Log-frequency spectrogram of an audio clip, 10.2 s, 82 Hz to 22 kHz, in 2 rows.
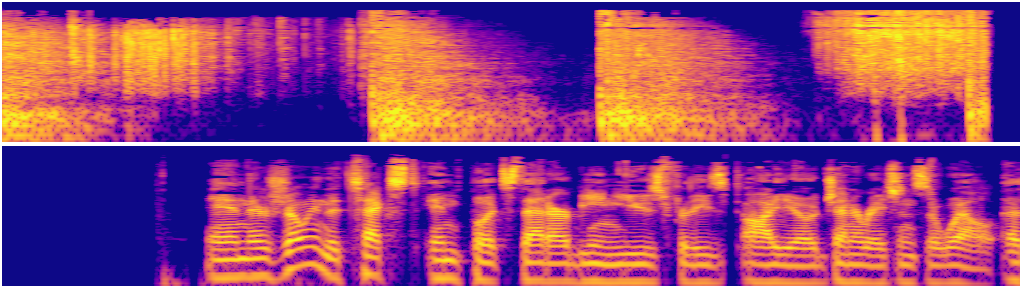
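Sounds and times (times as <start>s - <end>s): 
fireworks booming and crackling: 0.0s - 4.0s
speech: 6.1s - 10.1s.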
